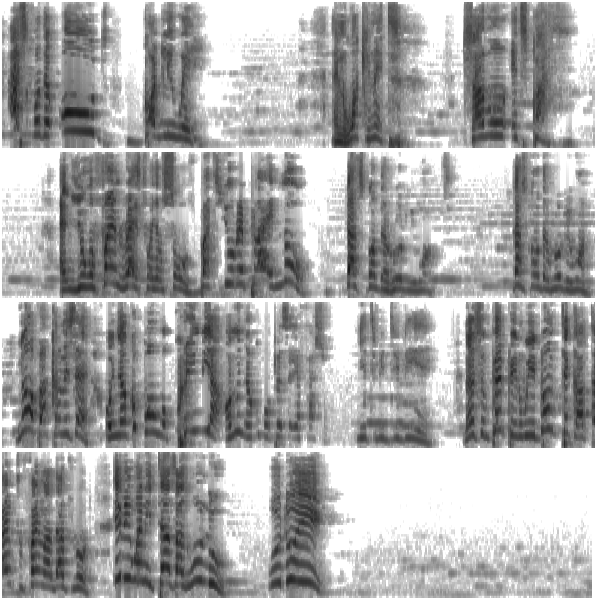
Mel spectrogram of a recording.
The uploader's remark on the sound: DURING FLOW ANOINTING SERVICE AT CAPTAIN OF SALVATION CATHEDRAL.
